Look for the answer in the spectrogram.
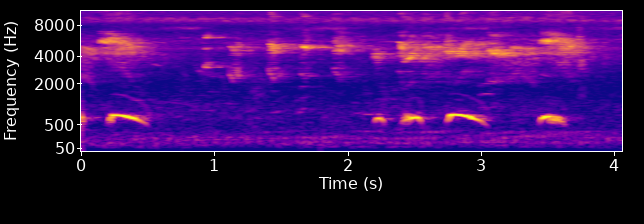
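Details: A wild dove held in a trap and still aggressive coos: one long falling note, a pause, then a three-note phrase of short rising-falling hoots, with a continuous high rural buzz behind.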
